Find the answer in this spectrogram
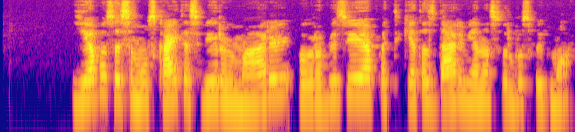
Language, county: Lithuanian, Kaunas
